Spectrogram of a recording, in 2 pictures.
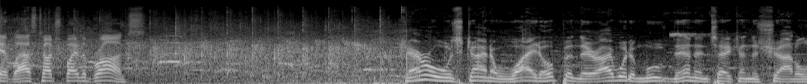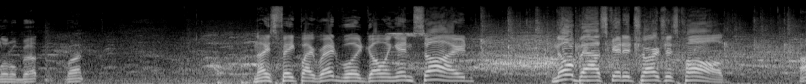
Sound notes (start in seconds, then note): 2.6 crowd applauds; 11.8 crowd yelling; 11.9 whistle blows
